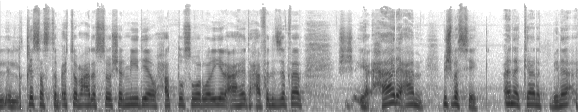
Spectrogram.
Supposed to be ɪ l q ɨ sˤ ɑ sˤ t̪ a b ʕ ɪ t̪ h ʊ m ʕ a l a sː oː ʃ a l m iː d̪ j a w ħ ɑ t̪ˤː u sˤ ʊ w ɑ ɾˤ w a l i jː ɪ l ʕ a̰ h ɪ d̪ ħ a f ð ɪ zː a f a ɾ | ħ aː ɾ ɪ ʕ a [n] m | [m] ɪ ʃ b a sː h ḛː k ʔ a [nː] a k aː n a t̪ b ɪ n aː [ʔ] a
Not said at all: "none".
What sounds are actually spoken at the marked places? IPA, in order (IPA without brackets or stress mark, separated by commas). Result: none, m, n, ʔ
